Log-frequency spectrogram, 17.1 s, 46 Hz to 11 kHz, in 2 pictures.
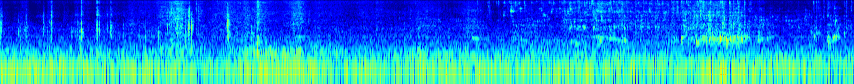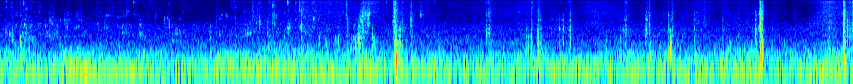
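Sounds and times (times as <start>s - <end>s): water pouring and trickling: 4.6s - 12.2s.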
